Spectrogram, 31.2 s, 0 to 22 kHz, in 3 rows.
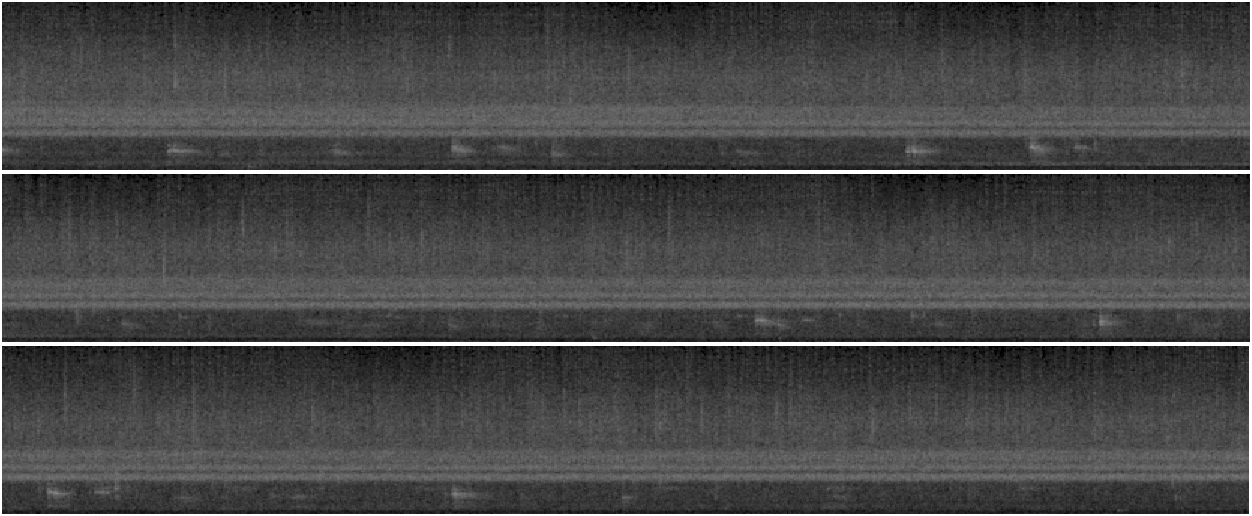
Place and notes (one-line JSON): {"title": "桃米溪, 埔里鎮桃米里 - In the stream shore", "date": "2016-09-13 21:55:00", "description": "In the stream shore, The frogs chirp\nZoom H2n MS+XY", "latitude": "23.94", "longitude": "120.92", "altitude": "474", "timezone": "Asia/Taipei"}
